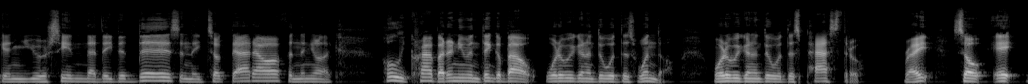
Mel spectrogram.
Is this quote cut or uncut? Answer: uncut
